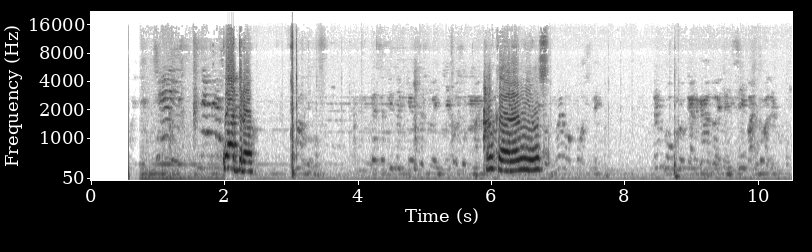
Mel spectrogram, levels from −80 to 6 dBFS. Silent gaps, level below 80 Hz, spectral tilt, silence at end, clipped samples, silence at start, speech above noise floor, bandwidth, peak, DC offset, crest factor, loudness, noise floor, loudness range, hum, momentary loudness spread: none; -36 dBFS; -3.5 dB/octave; 0.2 s; under 0.1%; 0.75 s; 29 dB; 17 kHz; 0 dBFS; under 0.1%; 16 dB; -11 LUFS; -41 dBFS; 13 LU; none; 25 LU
